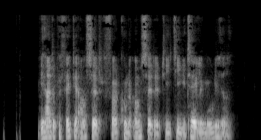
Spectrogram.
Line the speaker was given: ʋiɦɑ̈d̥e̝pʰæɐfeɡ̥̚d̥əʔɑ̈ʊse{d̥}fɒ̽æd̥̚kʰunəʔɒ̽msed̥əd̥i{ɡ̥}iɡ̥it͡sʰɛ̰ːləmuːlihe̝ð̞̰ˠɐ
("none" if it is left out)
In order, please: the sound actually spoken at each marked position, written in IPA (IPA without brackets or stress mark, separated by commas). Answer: d̥, d̥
